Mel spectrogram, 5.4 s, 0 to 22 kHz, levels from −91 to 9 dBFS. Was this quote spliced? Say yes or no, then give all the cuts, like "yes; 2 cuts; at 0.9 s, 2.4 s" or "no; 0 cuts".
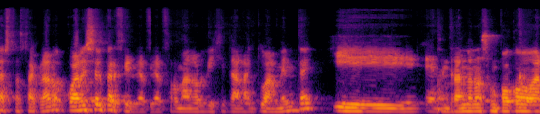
yes; 2 cuts; at 1.5 s, 4.4 s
